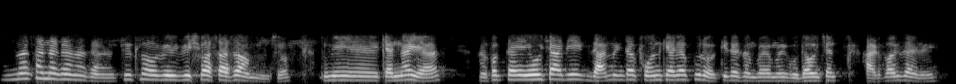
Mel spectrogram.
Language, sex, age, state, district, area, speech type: Goan Konkani, male, 45-60, Goa, Bardez, rural, conversation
